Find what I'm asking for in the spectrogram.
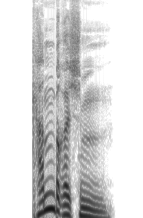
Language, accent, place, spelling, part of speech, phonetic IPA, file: German, Germany, Berlin, kambrischem, adjective, [ˈkambʁɪʃm̩], De-kambrischem.ogg
- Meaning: strong dative masculine/neuter singular of kambrisch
